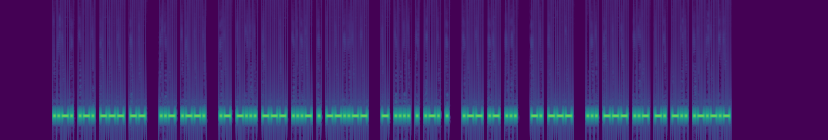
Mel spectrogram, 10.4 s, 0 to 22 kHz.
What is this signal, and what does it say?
Morse code, heard as a keyed tone, about 46 wpm, 700 Hz. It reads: FROM UP ABOVE, THERE WAS NO SOUND.
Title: Sentences from Top 1000 Words - Review Part 2 - 45wpm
